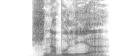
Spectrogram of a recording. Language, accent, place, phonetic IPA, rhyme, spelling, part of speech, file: German, Germany, Berlin, [ʃnabuˈliːɐ̯], -iːɐ̯, schnabulier, verb, De-schnabulier.ogg
- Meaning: 1. singular imperative of schnabulieren 2. first-person singular present of schnabulieren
